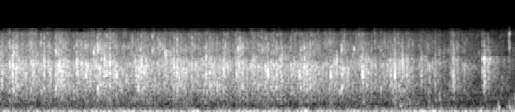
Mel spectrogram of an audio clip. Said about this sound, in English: Let's clap our hands to Him again.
